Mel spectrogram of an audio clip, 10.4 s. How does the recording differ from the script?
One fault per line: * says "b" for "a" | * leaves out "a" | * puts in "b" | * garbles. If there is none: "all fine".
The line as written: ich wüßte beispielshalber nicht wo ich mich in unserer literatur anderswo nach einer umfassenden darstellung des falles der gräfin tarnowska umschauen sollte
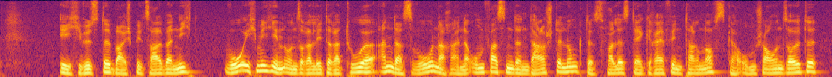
all fine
